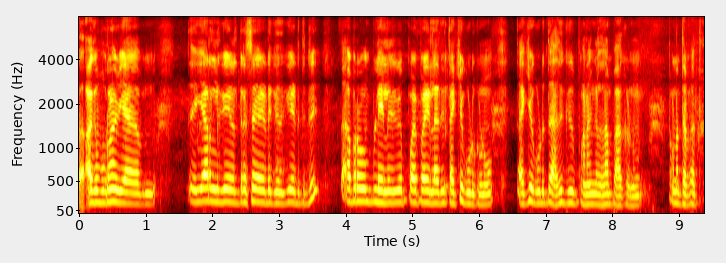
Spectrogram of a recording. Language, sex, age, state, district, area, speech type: Tamil, male, 45-60, Tamil Nadu, Thoothukudi, rural, spontaneous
